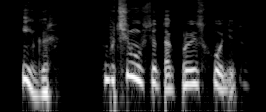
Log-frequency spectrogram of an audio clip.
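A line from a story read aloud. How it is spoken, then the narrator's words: Sobbing. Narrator (Russian): всхлипнула девушка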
